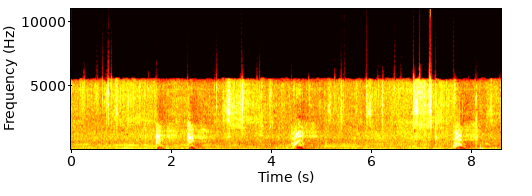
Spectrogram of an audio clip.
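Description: Doberman pinscher giving four short, high-pitched excited yelps a second or two apart as it jumps and snaps at bubbles. One yelp rises then falls in pitch. A steady low hum runs underneath.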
